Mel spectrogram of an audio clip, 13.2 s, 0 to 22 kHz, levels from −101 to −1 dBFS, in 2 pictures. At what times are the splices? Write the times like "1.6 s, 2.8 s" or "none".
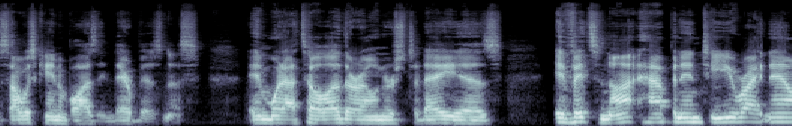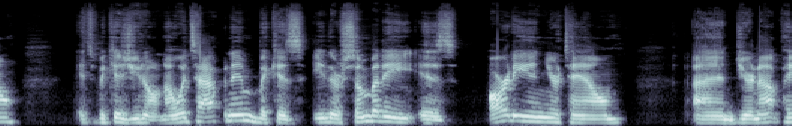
none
